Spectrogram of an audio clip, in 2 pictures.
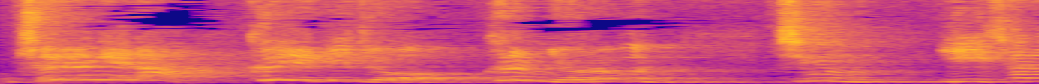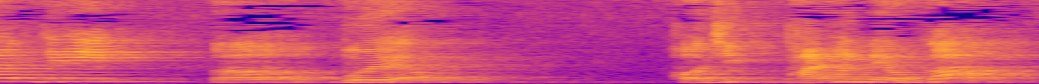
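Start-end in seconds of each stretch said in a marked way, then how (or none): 0.0-0.8 mock rebuke. Crowd hushing Bartimaeus, raised mock scold. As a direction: shush him like an annoyed crowd. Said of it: "이 얘기죠".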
